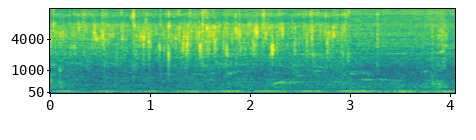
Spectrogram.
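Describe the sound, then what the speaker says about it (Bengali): Garlic frying in hot oil in a home kitchen pan for a bottle gourd greens dish, a steady close sizzle with crackling throughout and a low intermittent hum underneath. "তেল গরম রসুনও দিয়ে দিয়েছি এখন রসুনটা ব্রাউন কালার হয়ে আসলেই সাথে দিয়ে দিব"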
